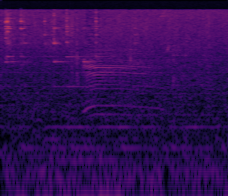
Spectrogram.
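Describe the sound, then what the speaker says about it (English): A sheep bleats faintly in Kingdom Come: Deliverance, a short wavering call over a low rumbling background. "here's the sheep. Look at that."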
